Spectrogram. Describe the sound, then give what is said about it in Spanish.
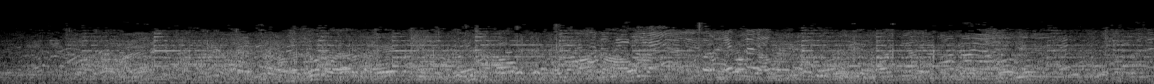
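A large crowd of thousands of devotees at a procession of the Virgin of la Cabeza, patroness of the diocese, in the lands of Jaén, Spain: a dense, steady wash of many overlapping voices and shuffling movement, loud throughout without pause. “que como siempre que ella sale de su santuario, siempre arrastra a miles y miles de devotos, la señora indiscutible de las tierras de Jaén, nuestra patrona de la diócesis, nos dejaba sonidos como los que estamos escuchando de fondo.”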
